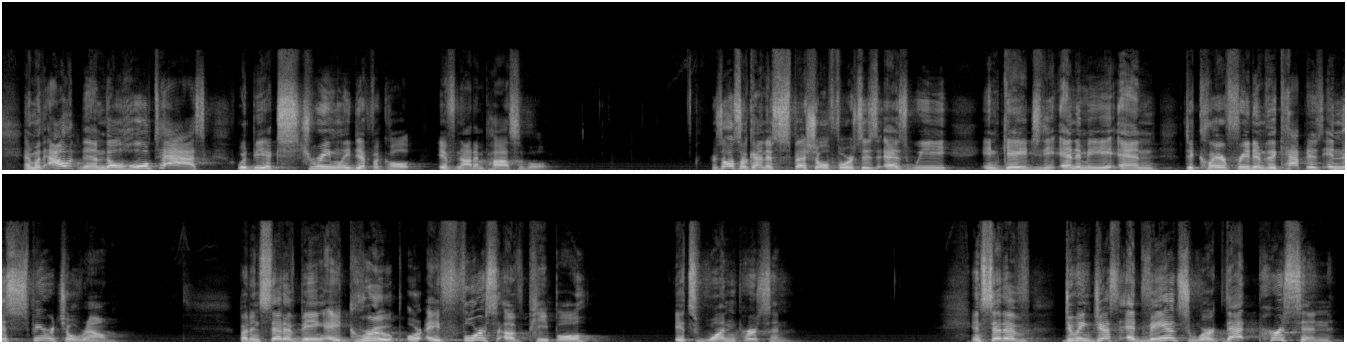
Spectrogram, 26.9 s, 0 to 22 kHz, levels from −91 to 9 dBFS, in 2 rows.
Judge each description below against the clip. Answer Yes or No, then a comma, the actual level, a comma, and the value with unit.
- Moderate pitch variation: Yes, average, 4.9 semitones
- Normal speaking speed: No, slow, 125 wpm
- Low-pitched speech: No, high, 190 Hz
